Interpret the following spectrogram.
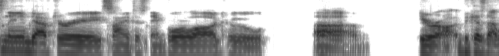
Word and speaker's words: Borlaug: do you how do you say that warlock borlaug got it yeah and that is named after a scientist named borlaug who um here because that was the world's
